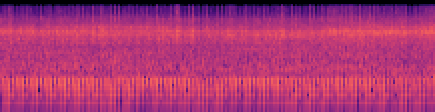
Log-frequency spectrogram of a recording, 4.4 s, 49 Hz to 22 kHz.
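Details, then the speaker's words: Estate-sale Ariens ST724 snow blower with rebuilt carburetor, started first pull cold, running in snow: small single-cylinder engine runs steadily but dips and surges every second or so; lean hunting, main jet needs opening slightly. "Sounds like I need to just open the main up just a little."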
